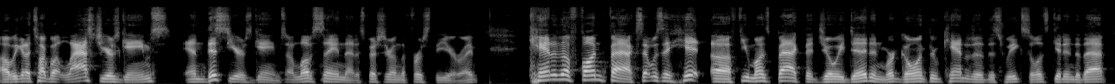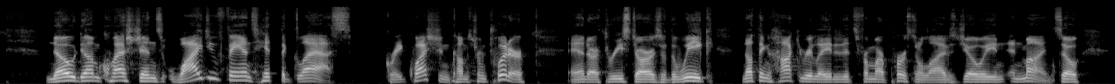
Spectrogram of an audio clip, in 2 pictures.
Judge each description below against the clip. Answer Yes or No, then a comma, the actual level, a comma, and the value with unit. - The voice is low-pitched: Yes, low, 130 Hz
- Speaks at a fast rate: Yes, fast, 230 wpm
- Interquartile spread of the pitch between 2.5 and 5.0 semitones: No, wide, 5.5 semitones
